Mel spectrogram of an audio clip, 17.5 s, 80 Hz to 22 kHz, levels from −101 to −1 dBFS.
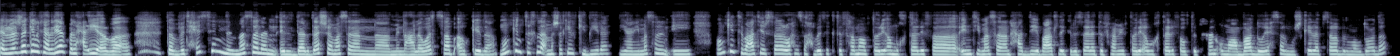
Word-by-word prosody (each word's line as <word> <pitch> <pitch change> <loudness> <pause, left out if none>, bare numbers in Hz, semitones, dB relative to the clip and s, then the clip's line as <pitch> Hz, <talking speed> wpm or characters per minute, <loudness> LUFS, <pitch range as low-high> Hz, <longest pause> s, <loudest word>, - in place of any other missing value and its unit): المشاكل 385 +8 +5
خلّيها 365 +7 +6
في 305 - +2
الحقيقة 280 -4 +4
بقى. 220 +2 +3 0.5
طَب 260 -3 +3
بتحسّي 365 - -2 0.2
إن 250 -3 +2
مثلًا، 305 0 +3 0.2
الدردشة 230 +7 +2
مثلًا 235 -5 0
من 215 +1 -2
على 210 +1 +1
WhatsApp 270 +1 -1
أو 230 - -1
كده، 230 0 0
ممكن 405 - +1
تخلق 345 +1 +1
مشاكل 275 +4 0
كبيرة، 255 +1 -3
يعني 225 -1 -2
مثلًا 260 +4 -2
إيه، 235 +1 -1 0.3
ممكن 375 +8 0
تبعتي 270 -1 +1
رسالة 275 -1 0
لواحدة 260 +1 +1
صاحبِتك 245 0 -3
تِفهمها 255 +1 -1
بطريقة 245 0 0
مختلفة 240 0 -2 0.2
أنتِ 245 +4 0
مثلًا، 235 0 -1
حد 230 -1 -4
يبعت 225 0 +1
لِك 230 -1 -1
رسالة 235 +2 -1
تفهمي 230 +1 -4
بطريقة 230 +1 0
مختلفة 230 -1 -4
وتتخانقوا 230 +3 -4
مع 210 -1 +2
بعض 225 +2 +2
ويحصل 230 +3 -1
مشكلة 225 +3 -2
بسبب 235 0 -3
الموضوع 215 +1 -6
ده؟ 265 +8 -8
240 Hz, 165 wpm, -22 LUFS, 225-270 Hz, 0.5 s, خلّيها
